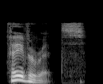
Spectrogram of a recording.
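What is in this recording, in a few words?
"favourites", British English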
